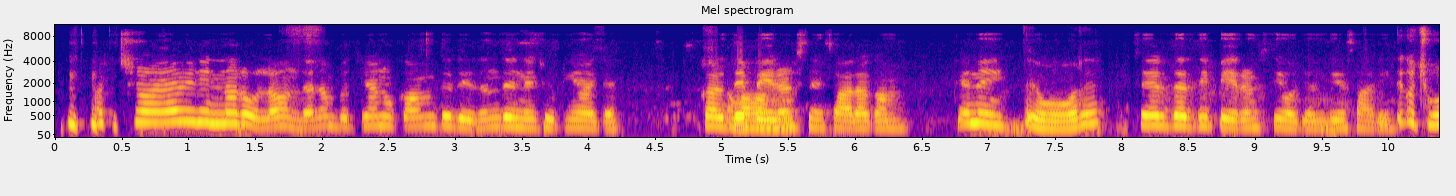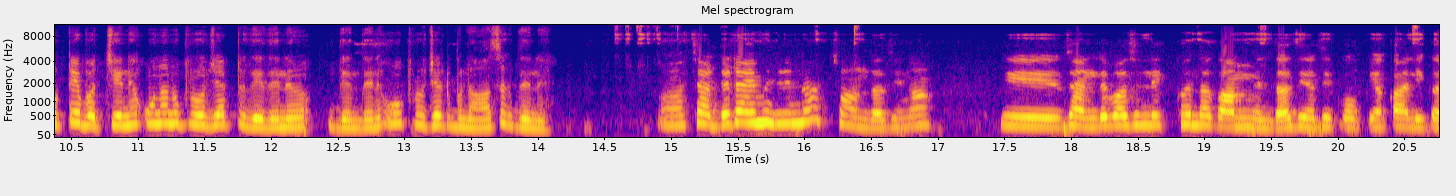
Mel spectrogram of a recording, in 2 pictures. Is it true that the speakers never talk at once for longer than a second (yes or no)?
yes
